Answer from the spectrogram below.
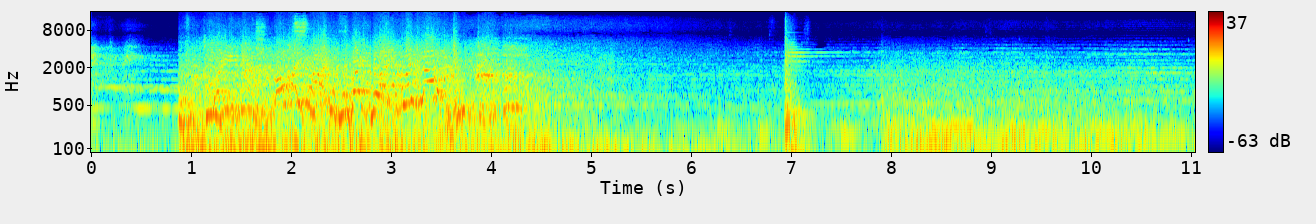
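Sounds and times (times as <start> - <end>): dark dramatic score music: 0.0 - 11.0
sharp metallic clang: 6.9 - 7.6.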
